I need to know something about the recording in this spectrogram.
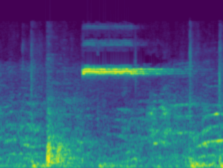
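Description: A whistle blows briefly.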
